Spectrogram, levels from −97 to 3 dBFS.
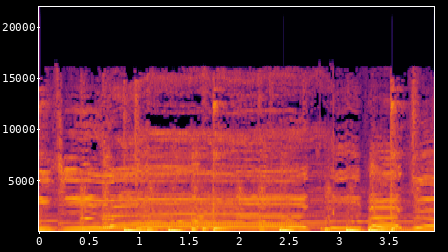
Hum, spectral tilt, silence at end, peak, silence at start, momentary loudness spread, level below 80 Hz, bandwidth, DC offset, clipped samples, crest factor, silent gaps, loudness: none; -4.5 dB/octave; 0 s; 0 dBFS; 0 s; 5 LU; -16 dBFS; 16.5 kHz; under 0.1%; under 0.1%; 12 dB; none; -13 LUFS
